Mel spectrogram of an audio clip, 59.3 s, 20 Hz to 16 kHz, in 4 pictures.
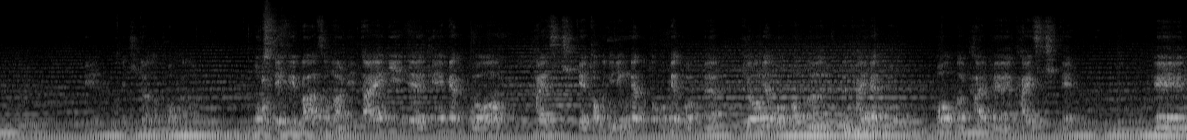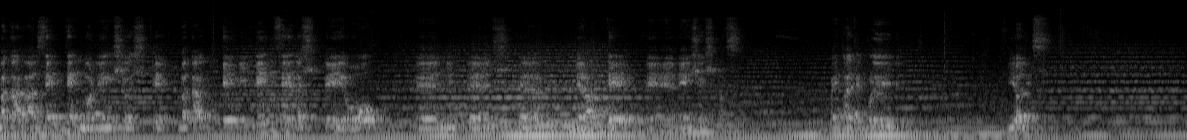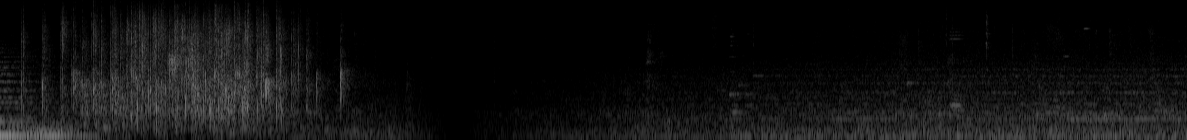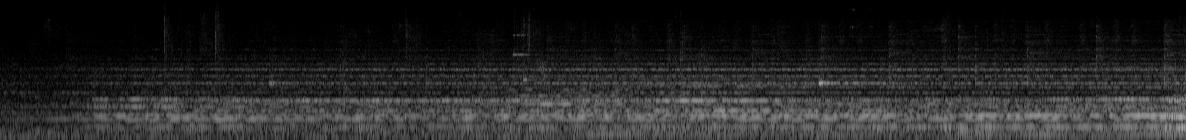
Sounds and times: Music: 0:00.0 - 0:33.3, 0:38.3 - 0:59.3
Speech: 0:01.1 - 0:02.5, 0:03.2 - 0:13.5, 0:14.4 - 0:24.1, 0:25.2 - 0:26.1.

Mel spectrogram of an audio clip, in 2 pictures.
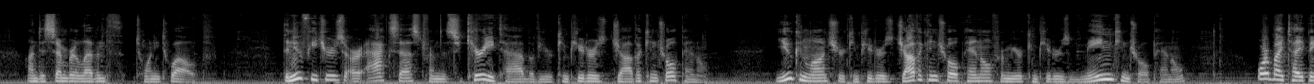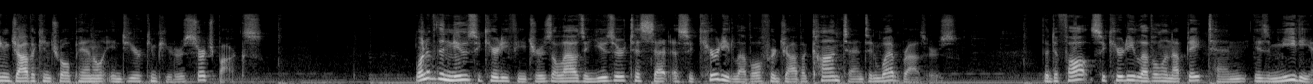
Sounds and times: Speech: 0:00.3 - 0:02.1, 0:02.8 - 0:07.1, 0:07.8 - 0:11.9, 0:12.6 - 0:15.8, 0:17.3 - 0:22.8, 0:23.6 - 0:26.2.

